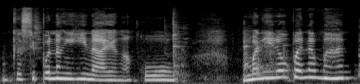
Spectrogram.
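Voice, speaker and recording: A woman's voice: high voice, lively intonation, moderate pace, a little hiss or hum. A woman playing a meek young daughter-in-law with a Filipino accent, polite and defensive, in a radio drama. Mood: apologetic, defensive. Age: young adult. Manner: apologetic, polite, explaining herself.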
